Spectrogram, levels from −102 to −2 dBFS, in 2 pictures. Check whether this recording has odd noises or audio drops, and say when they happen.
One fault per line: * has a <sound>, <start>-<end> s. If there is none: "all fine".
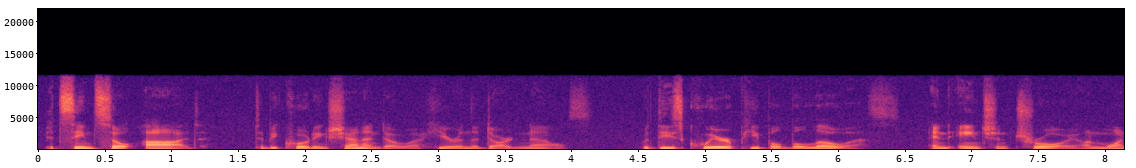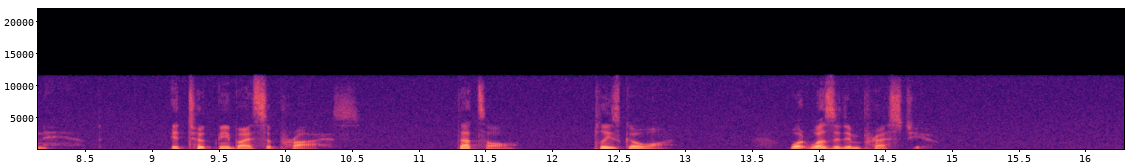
all fine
